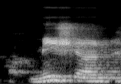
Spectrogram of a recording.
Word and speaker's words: mission: And the word mission has other pronunciation.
